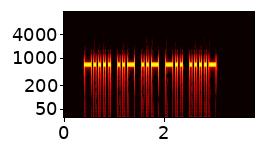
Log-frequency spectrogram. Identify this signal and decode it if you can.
Morse code, heard as a keyed tone, about 25 wpm, 700 Hz. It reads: 6UUD4
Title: Five Challenging Letter-Number Combinations 25wpm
